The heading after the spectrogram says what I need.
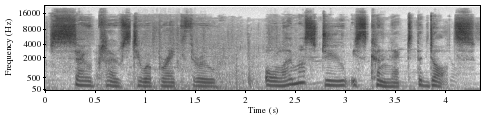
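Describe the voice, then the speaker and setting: An actress with a British accent playing a poised, dutiful police detective and sharpshooter in a video game, speaking in a crisp, formal, commanding way. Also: female voice, sits low, a little slow, darkish tone, a little hiss or hum. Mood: calm, determined. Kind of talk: video game champion voice lines.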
